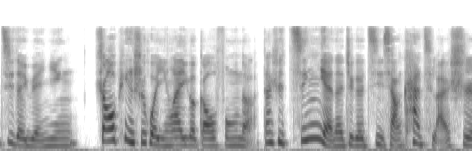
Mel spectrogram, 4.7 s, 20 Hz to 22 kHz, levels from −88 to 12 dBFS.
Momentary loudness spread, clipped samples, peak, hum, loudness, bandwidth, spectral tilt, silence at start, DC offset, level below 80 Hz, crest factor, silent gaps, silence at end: 9 LU; under 0.1%; -4 dBFS; none; -23 LUFS; 10.5 kHz; -3.5 dB/octave; 0 s; under 0.1%; -46 dBFS; 18 dB; none; 0 s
